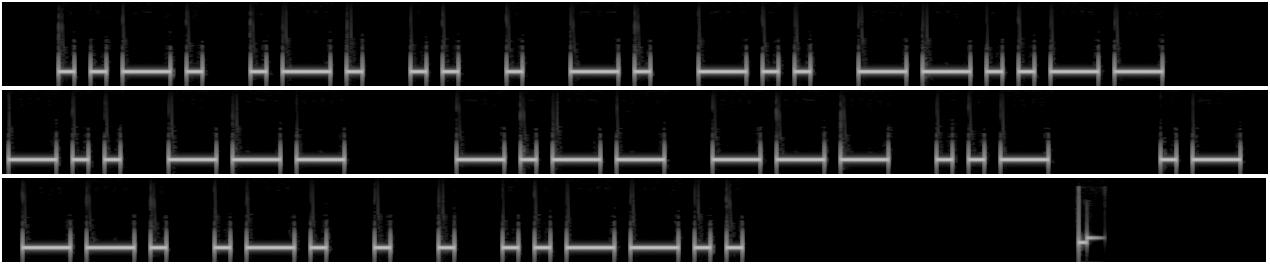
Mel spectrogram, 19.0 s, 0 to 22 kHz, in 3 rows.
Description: Morse code, heard as a keyed tone, about 15 wpm, 700 Hz. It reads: FRIEND, DO YOU AGREE?
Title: Sentences from Top 1100 Words 15wpm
